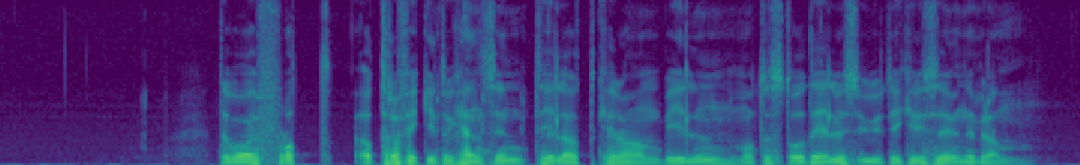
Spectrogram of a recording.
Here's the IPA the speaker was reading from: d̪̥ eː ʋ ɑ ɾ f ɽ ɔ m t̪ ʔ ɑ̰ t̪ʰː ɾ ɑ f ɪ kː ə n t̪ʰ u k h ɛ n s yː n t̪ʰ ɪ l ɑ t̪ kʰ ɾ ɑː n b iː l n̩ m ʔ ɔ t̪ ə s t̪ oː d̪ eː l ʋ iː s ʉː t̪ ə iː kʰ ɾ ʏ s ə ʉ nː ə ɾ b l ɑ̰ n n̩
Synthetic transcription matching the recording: d̪̥ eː ʋ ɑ ɾ f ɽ ɔ t̪ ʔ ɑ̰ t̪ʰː ɾ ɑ f ɪ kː ə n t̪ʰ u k h ɛ n s yː n t̪ʰ ɪ l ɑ t̪ kʰ ɾ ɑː n b iː l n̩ m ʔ ɔ t̪ ə s t̪ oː d̪ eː l ʋ iː s ʉː t̪ ə iː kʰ ɾ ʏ s ə ʉ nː ə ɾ b ɾ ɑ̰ n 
